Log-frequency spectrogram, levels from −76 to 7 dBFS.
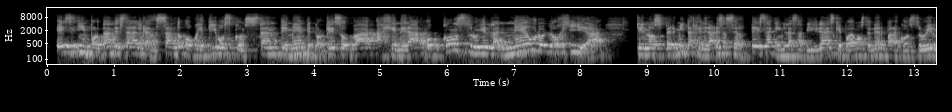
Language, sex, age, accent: Spanish, male, 40-59, Mexican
